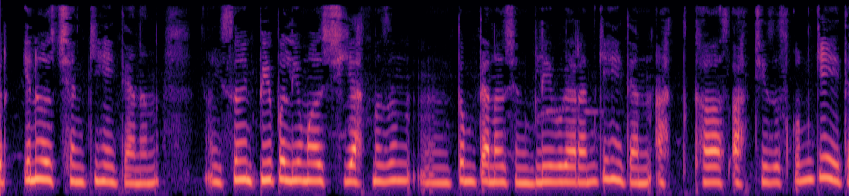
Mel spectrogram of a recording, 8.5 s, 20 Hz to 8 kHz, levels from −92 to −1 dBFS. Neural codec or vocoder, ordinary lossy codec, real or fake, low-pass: none; MP3, 32 kbps; real; 7.2 kHz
